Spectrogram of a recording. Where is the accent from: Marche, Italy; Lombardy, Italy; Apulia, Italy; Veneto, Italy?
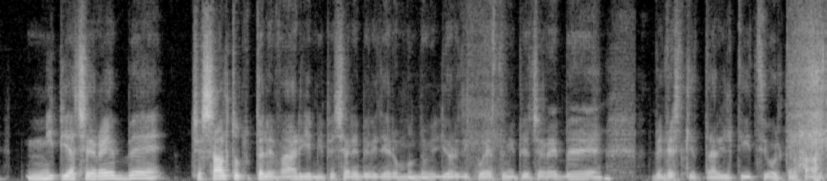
Lombardy, Italy; Chiari; moved away as an adult; now in Milan, Italy; Il mio polo è sempre stato a Milano. Io sono bresciano d'origine.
